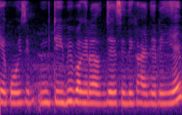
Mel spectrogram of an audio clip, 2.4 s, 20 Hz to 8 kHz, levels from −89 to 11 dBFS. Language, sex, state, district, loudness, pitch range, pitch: Hindi, female, Uttar Pradesh, Deoria, -21 LUFS, 235-255 Hz, 245 Hz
